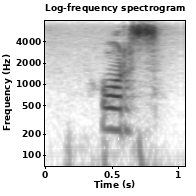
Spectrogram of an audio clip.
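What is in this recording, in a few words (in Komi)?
"орс", Komi, female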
